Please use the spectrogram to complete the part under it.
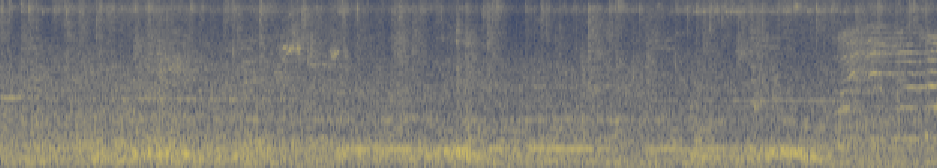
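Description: Pigeons at a loft coo softly and repeatedly, moderately close, under steady background noise, with a person talking intermittently nearby.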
